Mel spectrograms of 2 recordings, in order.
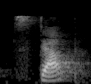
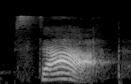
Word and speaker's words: stop: this ah ah and this vowel is usually longer than most people who are non-native speakers tend to make it so don't say stop say stop stop that's impossible particularly if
